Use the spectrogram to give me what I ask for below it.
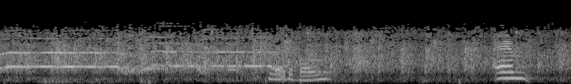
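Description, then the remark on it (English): A crowd applauds steadily throughout, a dense wash of clapping at fairly even loudness, with a few voices and whoops rising briefly above it near the end. “I think we'll just have a quick round of applause there for that process.”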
